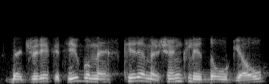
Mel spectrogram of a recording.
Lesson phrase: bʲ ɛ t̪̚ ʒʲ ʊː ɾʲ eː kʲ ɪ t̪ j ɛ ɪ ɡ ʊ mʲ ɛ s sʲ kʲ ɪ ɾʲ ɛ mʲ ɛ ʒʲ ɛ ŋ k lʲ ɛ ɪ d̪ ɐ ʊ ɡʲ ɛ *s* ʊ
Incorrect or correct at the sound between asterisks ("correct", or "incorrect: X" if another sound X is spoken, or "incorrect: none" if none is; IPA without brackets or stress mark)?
incorrect: none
